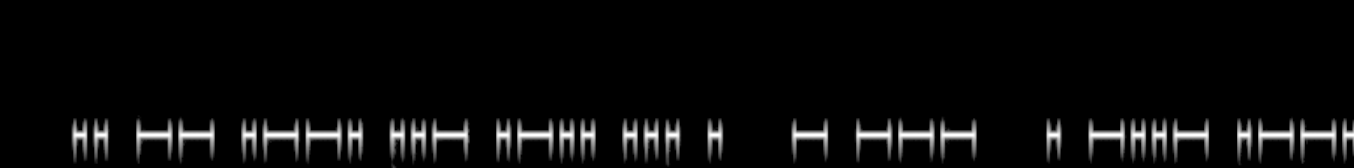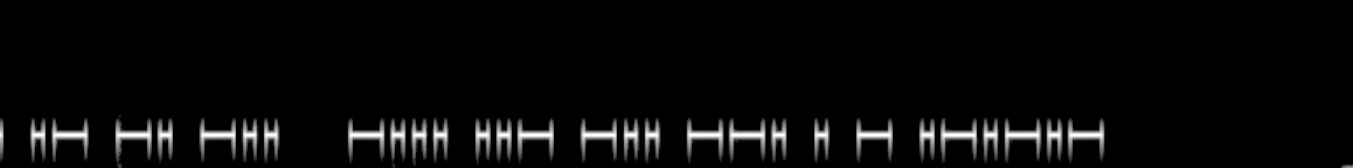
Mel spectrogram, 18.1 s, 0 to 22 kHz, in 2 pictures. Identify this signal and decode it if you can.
Morse code, heard as a keyed tone, about 17 wpm, 700 Hz. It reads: IMPULSE TO EXPAND BUDGET.
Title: Pangram Challenge v2 - 17wpm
